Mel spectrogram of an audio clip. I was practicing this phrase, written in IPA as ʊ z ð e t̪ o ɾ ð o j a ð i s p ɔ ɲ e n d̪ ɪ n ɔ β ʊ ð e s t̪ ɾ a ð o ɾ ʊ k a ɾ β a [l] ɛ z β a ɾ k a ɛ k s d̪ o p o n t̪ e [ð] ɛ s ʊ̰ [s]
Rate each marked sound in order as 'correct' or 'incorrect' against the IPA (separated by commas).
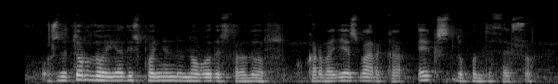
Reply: incorrect, incorrect, incorrect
